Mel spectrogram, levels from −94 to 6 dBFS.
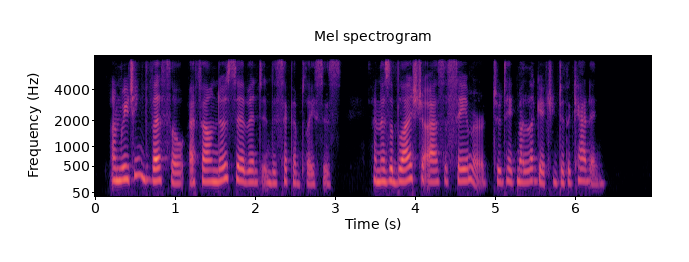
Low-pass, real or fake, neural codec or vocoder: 7.2 kHz; fake; codec, 24 kHz, 0.9 kbps, WavTokenizer, small release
